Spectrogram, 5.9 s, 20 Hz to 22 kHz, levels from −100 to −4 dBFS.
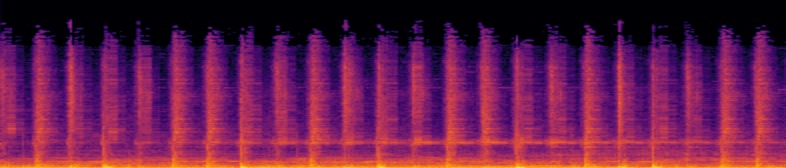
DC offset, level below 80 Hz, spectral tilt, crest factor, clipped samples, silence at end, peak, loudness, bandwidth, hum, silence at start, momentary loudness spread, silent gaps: under 0.1%; -18 dBFS; -6.5 dB/octave; 12 dB; under 0.1%; 0 s; -4 dBFS; -20 LUFS; 15 kHz; none; 0 s; 4 LU; none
